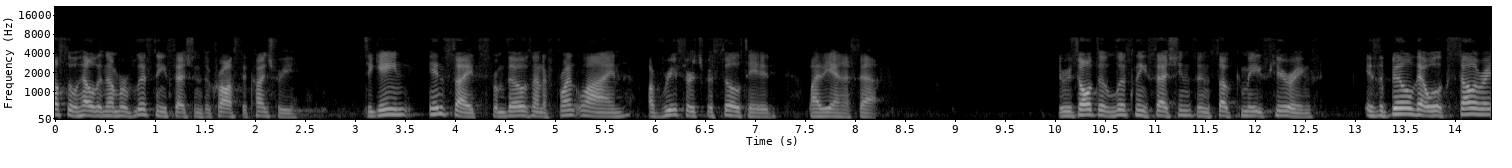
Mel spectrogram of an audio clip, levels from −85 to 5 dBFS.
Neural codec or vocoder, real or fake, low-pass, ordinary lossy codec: codec, 16 kHz, 8 kbps, FunCodec, trained on LibriTTS, 25 frames a second; fake; 7.2 kHz; MP3, 48 kbps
